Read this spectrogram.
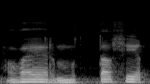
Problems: none marked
